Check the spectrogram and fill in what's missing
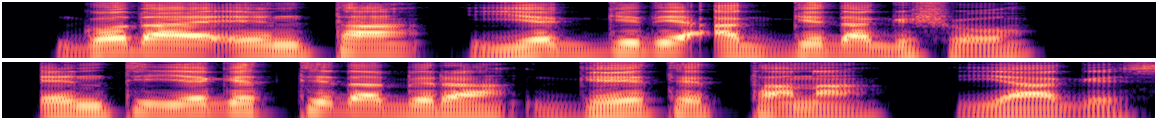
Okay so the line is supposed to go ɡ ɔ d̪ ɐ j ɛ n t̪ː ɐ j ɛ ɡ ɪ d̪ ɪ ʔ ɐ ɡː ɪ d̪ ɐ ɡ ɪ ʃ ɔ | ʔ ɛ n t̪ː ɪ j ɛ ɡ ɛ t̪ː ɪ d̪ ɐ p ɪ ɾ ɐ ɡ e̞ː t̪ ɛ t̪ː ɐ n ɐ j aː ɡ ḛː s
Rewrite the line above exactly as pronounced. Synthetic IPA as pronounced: ɡ ɔ d̪ ɐ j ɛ n t̪ː ɐ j ɛ ɡː ɪ d̪ ɪ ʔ ɐ ɡː ɪ d̪ ɐ ɡ ɪ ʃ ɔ | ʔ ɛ n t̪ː ɪ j ɛ ɡ ɛ t̪ː ɪ d̪ ɐ b ɪ ɾ ɐ ɡ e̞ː t̪ ɛ t̪ː ɐ n ɐ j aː ɡ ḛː s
